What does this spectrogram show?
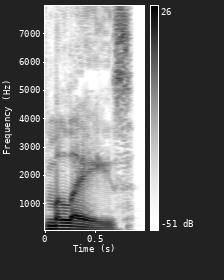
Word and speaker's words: malaise: Next is malaise. This word has 2 syllables, and the stress is on that second syllable.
